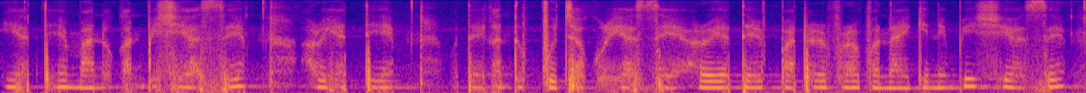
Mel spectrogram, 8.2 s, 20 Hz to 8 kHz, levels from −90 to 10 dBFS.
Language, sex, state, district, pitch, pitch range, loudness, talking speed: Nagamese, female, Nagaland, Dimapur, 210 Hz, 200-230 Hz, -21 LUFS, 145 wpm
